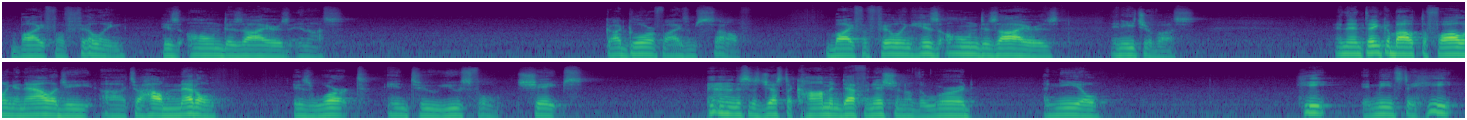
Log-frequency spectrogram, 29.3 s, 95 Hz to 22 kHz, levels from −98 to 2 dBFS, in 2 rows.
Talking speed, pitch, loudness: 105 wpm, 115 Hz, -34 LUFS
